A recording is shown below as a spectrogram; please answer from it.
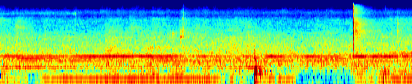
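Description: Steady background hum with faint sounds of a marker being drawn on a whiteboard, and a single sharp click near the end.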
